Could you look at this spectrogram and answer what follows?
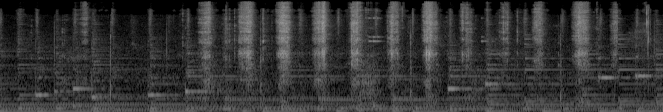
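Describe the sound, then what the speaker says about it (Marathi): Raw green mangoes rubbed against a kitchen grater, a steady rasping scrape repeating in quick strokes, close and continuous, with a faint background music bed. "आता या कैऱ्या आपल्याला किसून घ्यायच्या।"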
